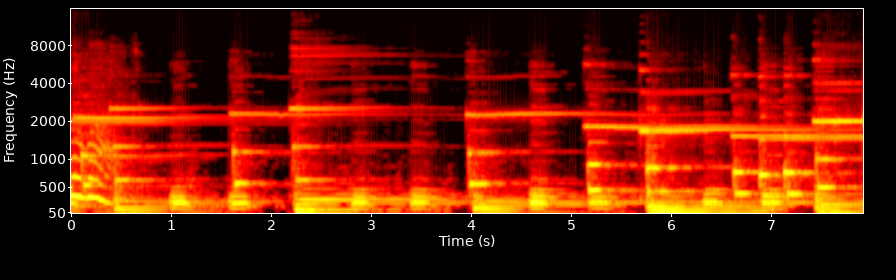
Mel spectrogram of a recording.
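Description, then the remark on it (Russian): Bright, thin tinkling tones of small golden bells on bracelets worn on a dancing girl's arms ring out in a steady, rhythmic melody over fuller lower notes, each strike bold and clear and fading briefly before the next, with no voices. “И было слышно, как тонко звенят золотые колокольчики на девочкиных длинных руках.”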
